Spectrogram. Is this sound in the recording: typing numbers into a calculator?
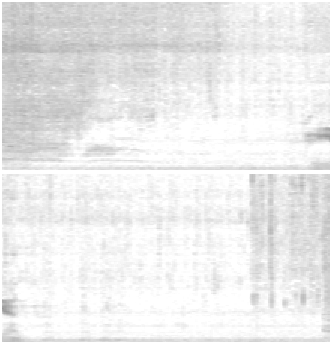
no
